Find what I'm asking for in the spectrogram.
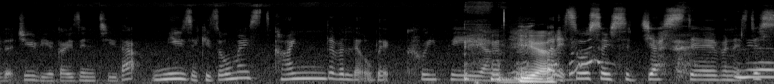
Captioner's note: laughter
